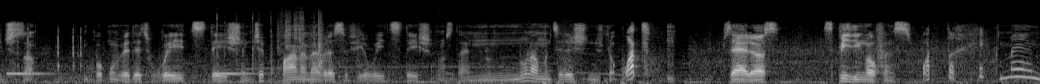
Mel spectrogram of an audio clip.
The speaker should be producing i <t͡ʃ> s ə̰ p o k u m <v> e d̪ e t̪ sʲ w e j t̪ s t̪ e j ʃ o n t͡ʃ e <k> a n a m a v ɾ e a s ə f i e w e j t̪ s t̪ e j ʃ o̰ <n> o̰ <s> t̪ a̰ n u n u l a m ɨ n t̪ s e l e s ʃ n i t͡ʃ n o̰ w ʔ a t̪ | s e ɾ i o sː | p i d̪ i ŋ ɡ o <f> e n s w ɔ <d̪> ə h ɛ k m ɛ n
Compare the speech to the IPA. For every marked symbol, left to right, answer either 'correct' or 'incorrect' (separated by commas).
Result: correct, correct, incorrect, correct, correct, correct, incorrect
